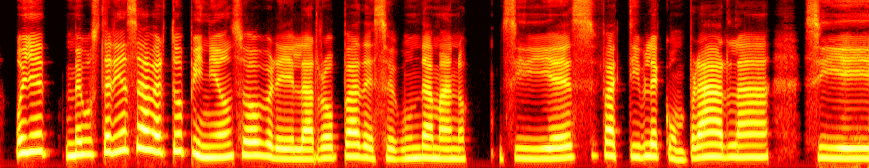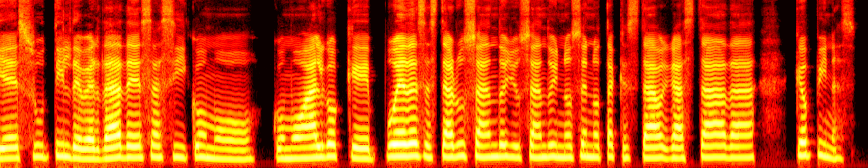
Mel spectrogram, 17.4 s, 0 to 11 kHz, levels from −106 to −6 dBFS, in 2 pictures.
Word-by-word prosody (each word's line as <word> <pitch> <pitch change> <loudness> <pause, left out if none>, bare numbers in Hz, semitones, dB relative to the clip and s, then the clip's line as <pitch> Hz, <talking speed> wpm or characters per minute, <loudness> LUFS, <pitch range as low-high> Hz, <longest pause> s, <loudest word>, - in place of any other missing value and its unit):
Oye, 310 +2 +2
me 250 +2 +2
gustaría 315 +6 0
saber 365 -4 +3
tu 335 +2 -4
opinión 235 -8 0
sobre 245 -8 0
la 190 0 +1
ropa 210 +4 -1
de 210 -2 -3
segunda 200 +3 -3
mano, 195 -1 -3 0.3
si 200 0 -5
es 220 +5 -2
factible 240 -2 -1
comprarla, 225 +3 -1 0.3
si 200 -1 0
es 205 +3 -1
útil 230 +1 -3
de 205 -2 +2
verdad, 200 +3 +4
es 215 +1 +1
así 225 -1 -4
como 190 -4 -4
como 200 +1 0
algo 220 +3 +4
que 200 -4 -1
puedes 240 +1 +7
estar 225 +1 +2
usando 230 -1 0
y 225 -1 -2
usando 220 +1 -2
y 230 - -1
no 220 0 -2
se 235 +2 -3
nota 225 +1 -3
que 210 - -9
está 210 0 +1
gastada. 215 +2 0 0.4
¿Qué 255 - +3
opinas? 235 -7 -6
220 Hz, 140 wpm, -18 LUFS, 200-235 Hz, 0.4 s, puedes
